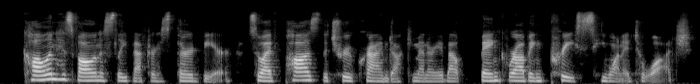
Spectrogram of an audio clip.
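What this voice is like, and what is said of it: American accent. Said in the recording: “I hate my American accent sometimes when I'm trying to say these like very British or Scottish things. I just feel like I'm flattening it”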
